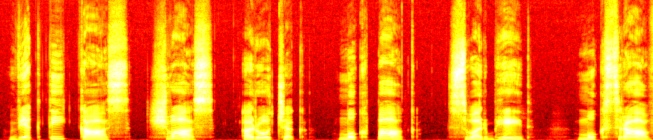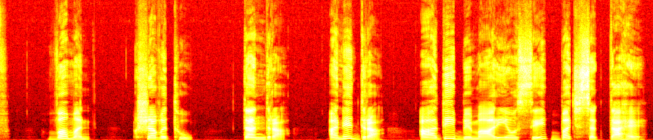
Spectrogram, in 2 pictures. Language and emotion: Hindi, neutral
